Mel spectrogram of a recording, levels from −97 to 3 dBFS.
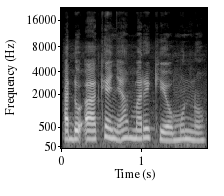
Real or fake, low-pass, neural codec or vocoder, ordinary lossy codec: fake; 19.8 kHz; vocoder, 44.1 kHz, 128 mel bands every 512 samples, BigVGAN v2; none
